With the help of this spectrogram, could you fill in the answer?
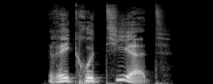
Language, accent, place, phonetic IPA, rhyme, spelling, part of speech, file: German, Germany, Berlin, [ʁekʁuˈtiːɐ̯t], -iːɐ̯t, rekrutiert, verb, De-rekrutiert.ogg
- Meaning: 1. past participle of rekrutieren 2. inflection of rekrutieren: third-person singular present 3. inflection of rekrutieren: second-person plural present 4. inflection of rekrutieren: plural imperative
